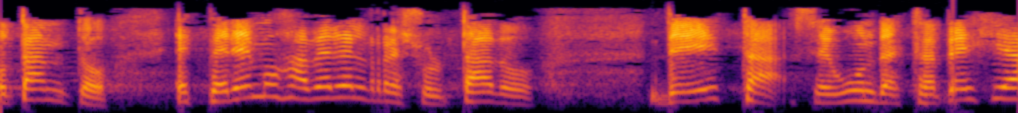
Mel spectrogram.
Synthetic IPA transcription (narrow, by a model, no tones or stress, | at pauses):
ot̪ant̪oe̞hpe̞ɾe̞mo̞saβ̞e̞ɾe̞lre̞sult̪að̞oðe̞est̪ase̞ɣund̪ae̞st̪ɾat̪e̞xja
